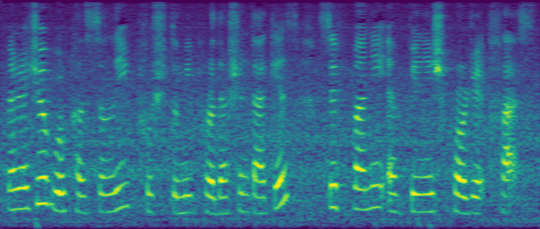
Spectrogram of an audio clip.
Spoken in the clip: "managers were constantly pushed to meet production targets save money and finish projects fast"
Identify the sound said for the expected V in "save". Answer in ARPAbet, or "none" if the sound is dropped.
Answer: F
